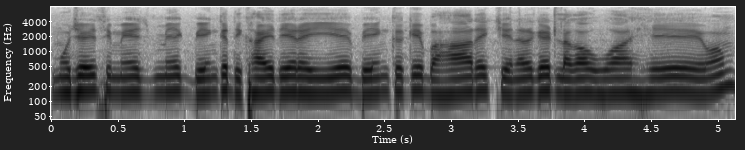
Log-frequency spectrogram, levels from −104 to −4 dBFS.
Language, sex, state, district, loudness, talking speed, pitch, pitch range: Hindi, male, Uttar Pradesh, Muzaffarnagar, -15 LUFS, 245 wpm, 150 Hz, 145-155 Hz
